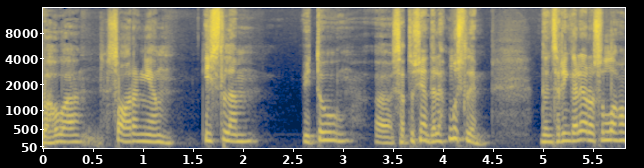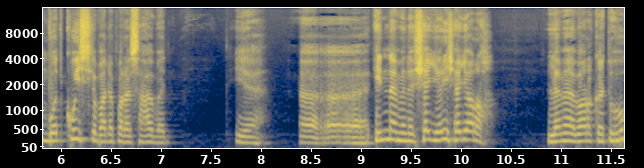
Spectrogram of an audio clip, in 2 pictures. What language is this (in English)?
Indonesian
